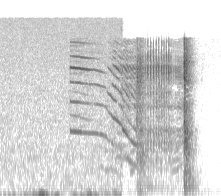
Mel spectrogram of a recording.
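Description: A low thump, then a door's hinges squeaking in a high, falling whine as it swings shut, ending in a sharp knock as the door closes.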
